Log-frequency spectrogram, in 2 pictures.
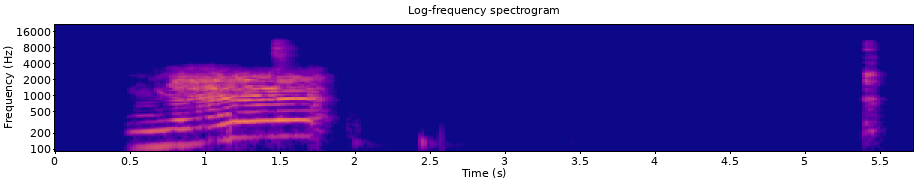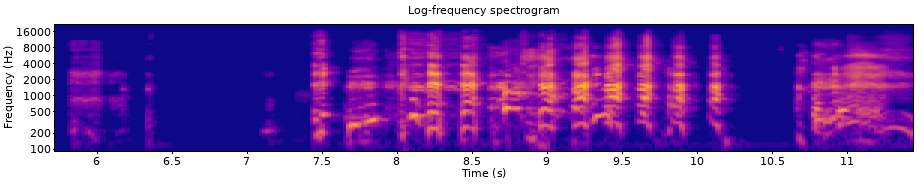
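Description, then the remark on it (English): A single drawn-out cow moo, tinny and band-limited as if over a phone line, lasting about a second, followed by a long pause and then people talking. “It's funny because it's a cow.”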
